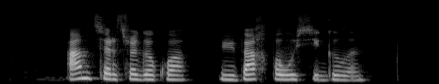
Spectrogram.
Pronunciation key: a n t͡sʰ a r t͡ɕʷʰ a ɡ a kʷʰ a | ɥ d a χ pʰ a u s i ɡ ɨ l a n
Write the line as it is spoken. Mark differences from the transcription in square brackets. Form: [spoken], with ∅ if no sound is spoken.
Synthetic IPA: a [m] t͡sʰ a r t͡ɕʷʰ a ɡ a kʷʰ a | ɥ [b] a χ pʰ a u s i ɡ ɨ l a n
